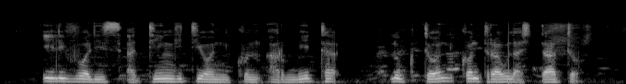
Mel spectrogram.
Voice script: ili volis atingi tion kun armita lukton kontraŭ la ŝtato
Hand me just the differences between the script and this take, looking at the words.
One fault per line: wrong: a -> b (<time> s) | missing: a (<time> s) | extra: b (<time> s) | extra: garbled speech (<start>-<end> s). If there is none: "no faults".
no faults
